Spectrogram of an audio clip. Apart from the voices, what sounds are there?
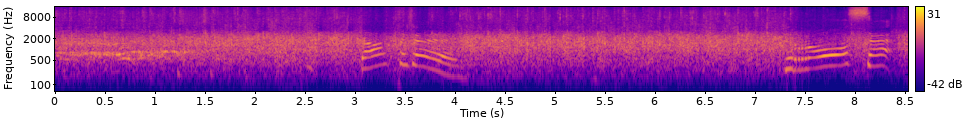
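audience applause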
